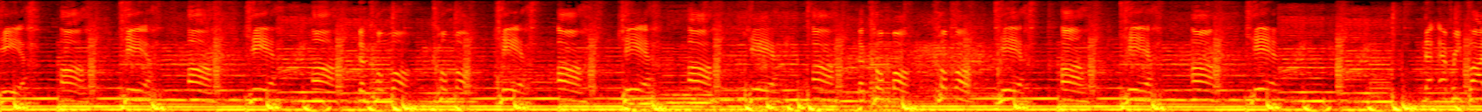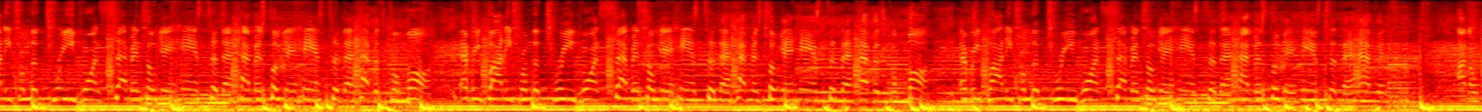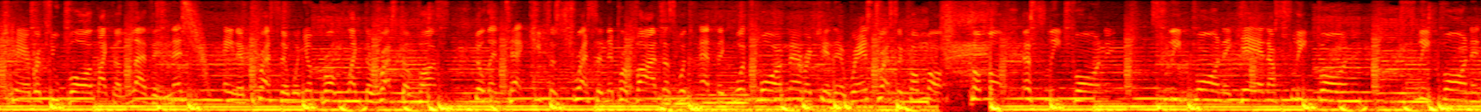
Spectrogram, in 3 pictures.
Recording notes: This performance was recorded at Square Cat Vinyl. This performance was recorded at Square Cat Vinyl.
